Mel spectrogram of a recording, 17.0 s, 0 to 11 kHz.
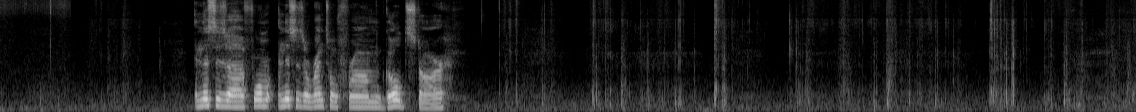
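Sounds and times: paper card handled: 7.4s - 17.0s
rustling and scraping of packaging: 7.5s - 17.0s.

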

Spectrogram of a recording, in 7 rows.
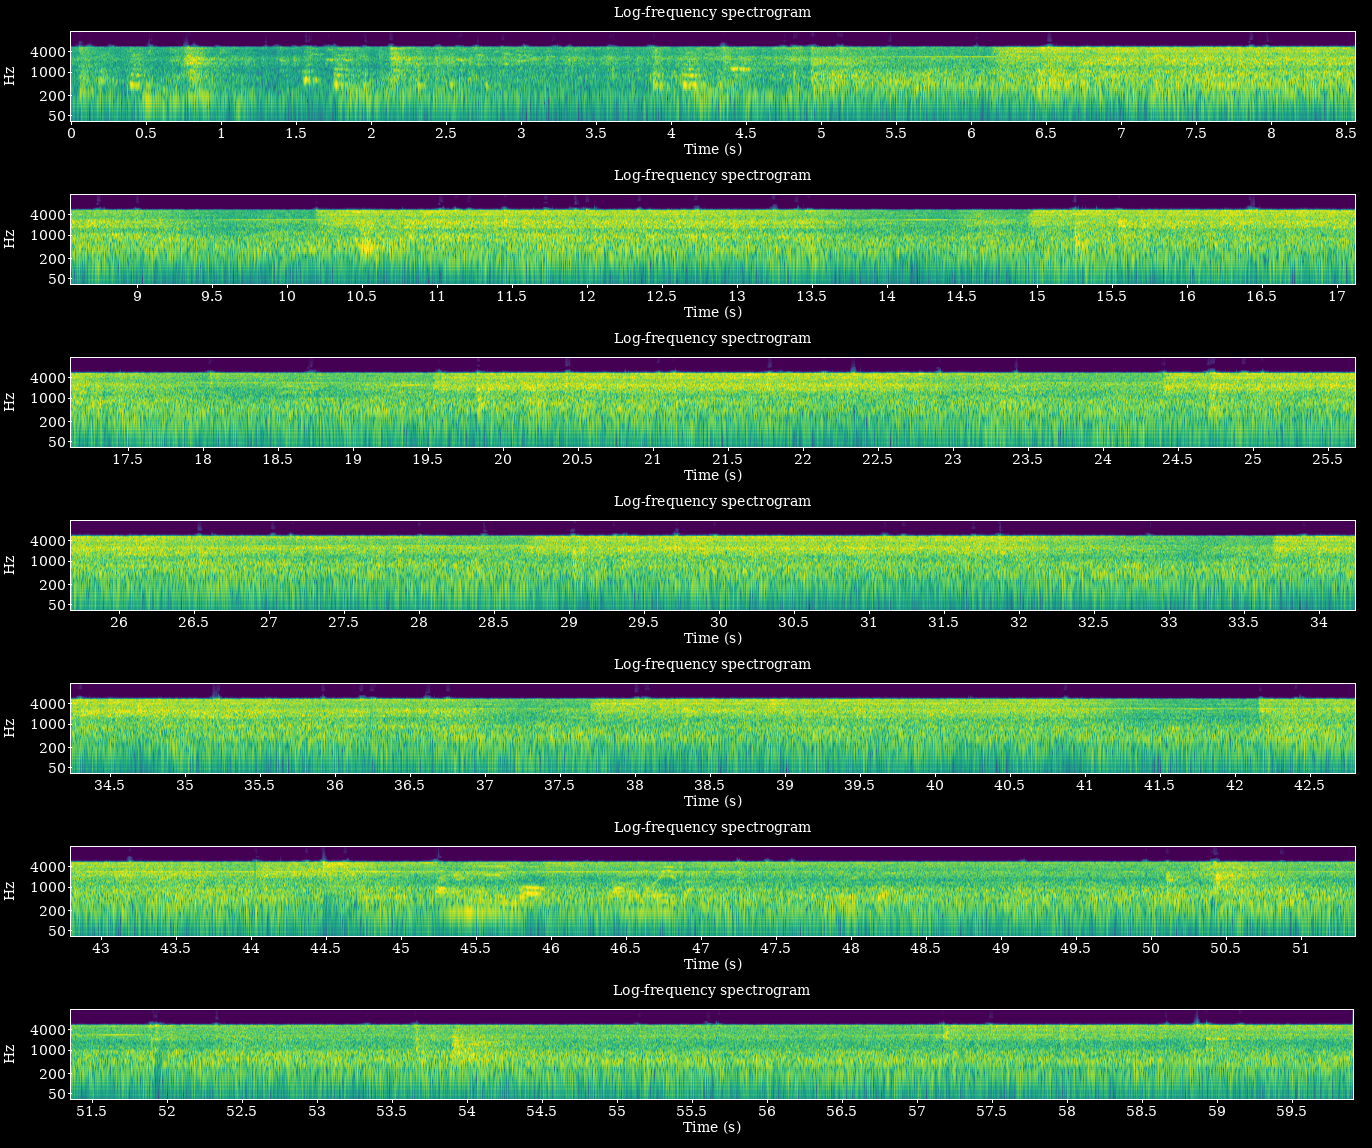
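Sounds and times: loud hissing rushing noise: 24.3s - 50.0s.

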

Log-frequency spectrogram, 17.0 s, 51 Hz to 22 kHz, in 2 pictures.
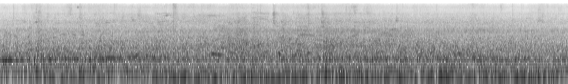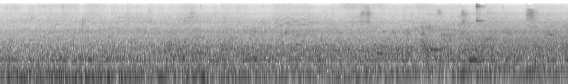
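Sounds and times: train wheels rumbling on track: 0.0s - 17.0s.

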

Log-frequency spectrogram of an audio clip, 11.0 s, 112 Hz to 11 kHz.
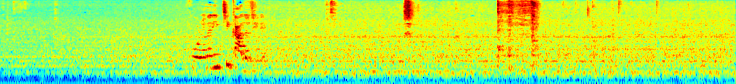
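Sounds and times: low machine-like hum: 0.0s - 11.0s.

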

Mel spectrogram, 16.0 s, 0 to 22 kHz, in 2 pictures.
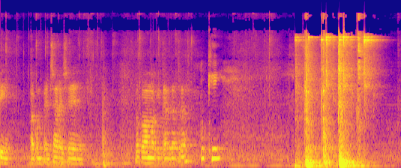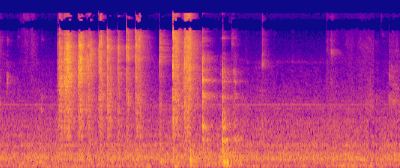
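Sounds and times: tools and metal parts clattering: 5.8s - 7.8s.

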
